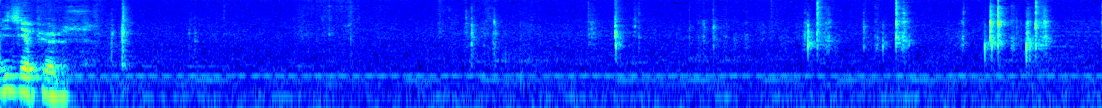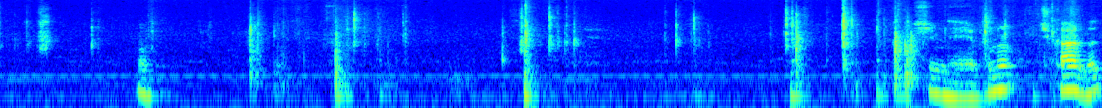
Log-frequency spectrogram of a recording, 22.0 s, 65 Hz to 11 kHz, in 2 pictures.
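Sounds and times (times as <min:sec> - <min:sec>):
plastic parts clicking and knocking: 0:08.0 - 0:12.1, 0:16.0 - 0:16.9, 0:18.7 - 0:20.2.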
